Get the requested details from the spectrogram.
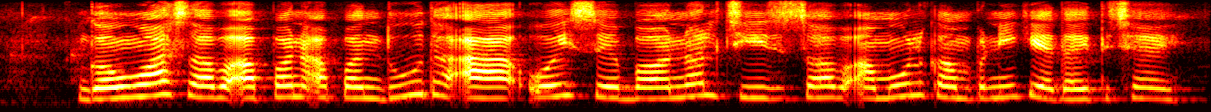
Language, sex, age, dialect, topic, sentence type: Maithili, female, 51-55, Bajjika, agriculture, statement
